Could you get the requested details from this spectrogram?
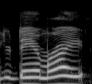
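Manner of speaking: high, hard mock snap; defiant retort. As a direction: throw it back at her.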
